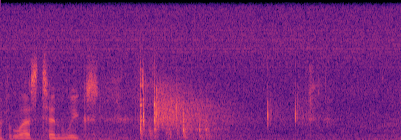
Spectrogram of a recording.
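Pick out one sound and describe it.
Pool balls crack and clatter as a break shot scatters the rack.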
